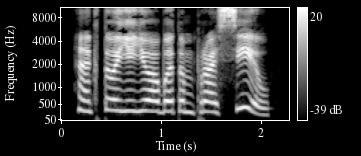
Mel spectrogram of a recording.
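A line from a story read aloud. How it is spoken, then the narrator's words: Shrill shriek. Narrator (Russian): взвизгнула госпожа Норгентаундон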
